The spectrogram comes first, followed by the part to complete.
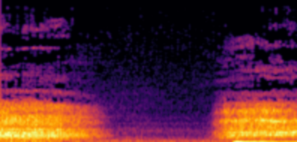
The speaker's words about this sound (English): Will you, on the count of three, let's just take a deep breath. One, two, three.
